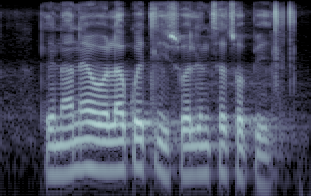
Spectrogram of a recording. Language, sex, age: Southern Sotho, male, 26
